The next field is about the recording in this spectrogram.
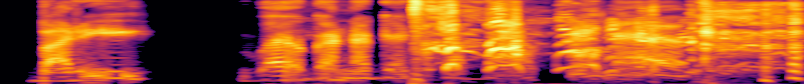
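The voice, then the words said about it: Sexy imitation of another character's voice. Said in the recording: “I didn't know you could do such a sexy voice ... that is my Dak impression”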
